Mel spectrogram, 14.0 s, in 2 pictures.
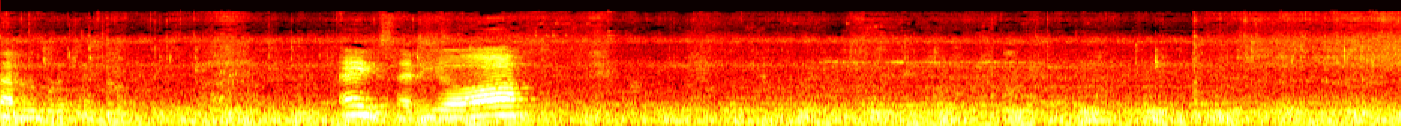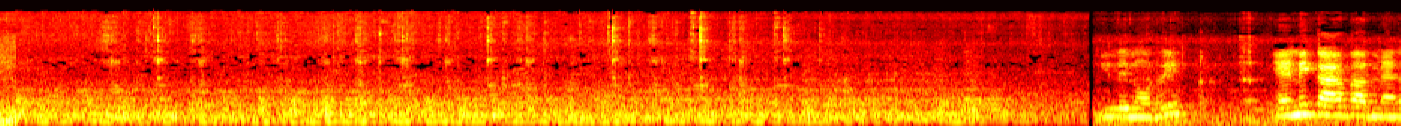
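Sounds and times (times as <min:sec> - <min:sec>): paste sizzling in hot oil: 0:05.9 - 0:12.2
spoon scraping clicks: 0:07.5 - 0:11.2.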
